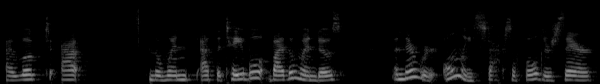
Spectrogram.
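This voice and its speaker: A woman librarian reading a children's chapter book aloud with gentle, steady storytelling. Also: mid-range voice, moderate pace.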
